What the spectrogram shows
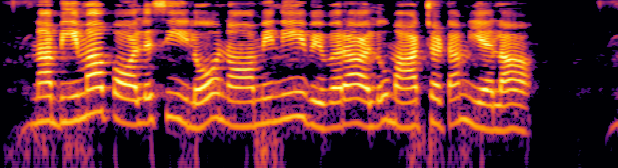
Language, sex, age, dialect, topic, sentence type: Telugu, female, 18-24, Utterandhra, banking, question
